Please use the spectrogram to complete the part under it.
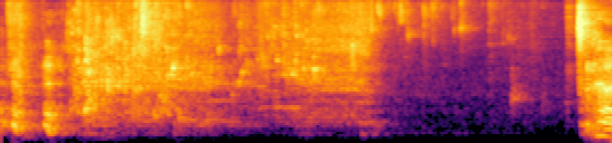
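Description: Tap water runs to rinse shaving lather off a straight razor blade. A close splashing rush fades over a few seconds, stops briefly, then bursts back at the end.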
